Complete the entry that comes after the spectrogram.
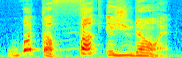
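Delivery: high, loud disbelief; exasperated, high-pitched and punched; incredulous outburst. Retold or imitated. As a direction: shout it as if appalled at a friend. Retold outburst at friend's approach.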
